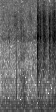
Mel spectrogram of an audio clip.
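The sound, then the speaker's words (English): A short burst of crisp paper rustling, a sheet being picked up and handled with a quick crinkle for making leaf rubbings at a kitchen table, over a quiet background hum. “Get some paper”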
